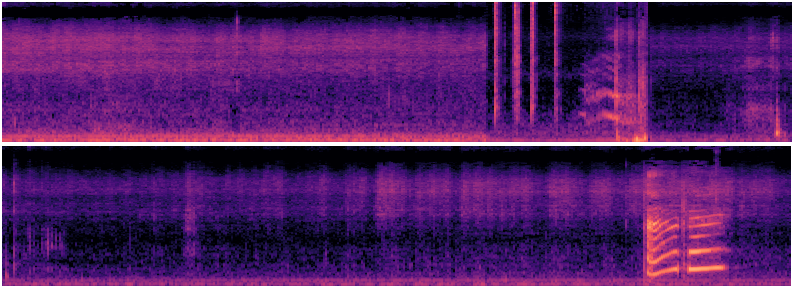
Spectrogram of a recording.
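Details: Talkative female domestic cat that meows in response when her name is called; after some clicks and a knock, a single loud, clear, tonal meow rising then falling near the end, over a low steady hum.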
